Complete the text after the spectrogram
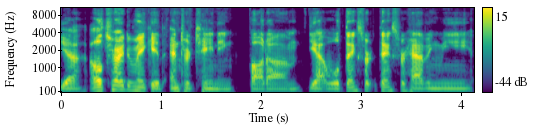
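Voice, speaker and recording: A man with a Korean accent is heard in a very clean, dry, close recording with no echo and a silent background. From South Korea (Seoul), moved to Tennessee at ten. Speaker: tech startup founder and CEO. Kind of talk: interview. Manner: frequent fillers, conversational.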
